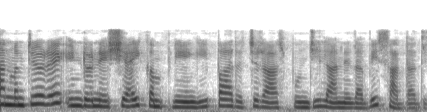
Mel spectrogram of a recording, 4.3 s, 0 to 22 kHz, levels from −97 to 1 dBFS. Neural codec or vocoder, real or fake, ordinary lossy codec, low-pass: vocoder, 22.05 kHz, 80 mel bands, WaveNeXt; fake; none; 7.2 kHz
